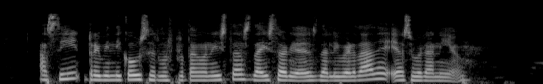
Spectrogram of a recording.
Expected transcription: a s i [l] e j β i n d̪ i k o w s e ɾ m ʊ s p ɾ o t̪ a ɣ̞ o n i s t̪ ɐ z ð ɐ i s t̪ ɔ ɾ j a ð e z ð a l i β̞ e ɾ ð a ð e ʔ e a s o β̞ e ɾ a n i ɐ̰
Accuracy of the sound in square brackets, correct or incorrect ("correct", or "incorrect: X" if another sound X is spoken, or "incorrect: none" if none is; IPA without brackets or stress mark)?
incorrect: r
